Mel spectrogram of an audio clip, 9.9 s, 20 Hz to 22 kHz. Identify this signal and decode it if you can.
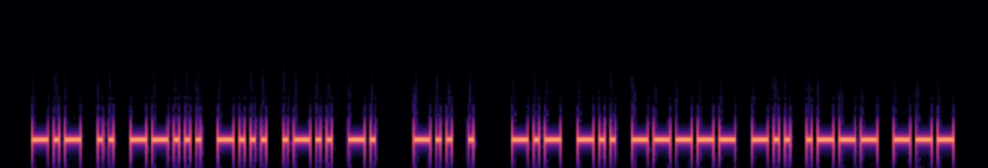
Morse code, heard as a keyed tone, about 22 wpm, 700 Hz. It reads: KI7BLN DE KD0DJO
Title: USA Callsign DE Callsign 22wpm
